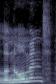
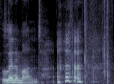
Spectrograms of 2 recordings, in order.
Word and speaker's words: Lenormand: I know some people call it Lenormand. I think the proper pronunciation is Lenormand. Comes from the French, I think.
